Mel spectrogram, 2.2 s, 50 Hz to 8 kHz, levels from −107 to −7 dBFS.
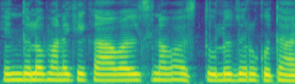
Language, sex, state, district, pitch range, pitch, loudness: Telugu, female, Telangana, Komaram Bheem, 205-215 Hz, 210 Hz, -14 LUFS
